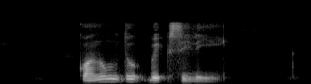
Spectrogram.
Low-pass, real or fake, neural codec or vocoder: 7.2 kHz; fake; codec, 16 kHz in and 24 kHz out, 0.9 kbps, LongCat-Audio-Codec, fine tuned four codebook decoder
